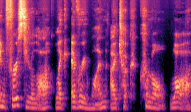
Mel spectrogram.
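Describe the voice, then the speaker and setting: A woman with a Canadian accent speaks at a fairly slow pace in a fairly low pitch, with vocal fry and ordinary pitch variation. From Canada, Toronto. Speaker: retired judge. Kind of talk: interview.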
